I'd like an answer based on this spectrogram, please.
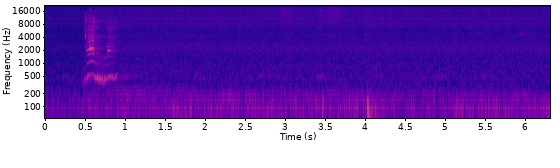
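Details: Domestic cat making a weird call: one short harmonic meow-like cry about half a second long near the start, dipping slightly in pitch, followed by steady low indoor hum and a faint tap.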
